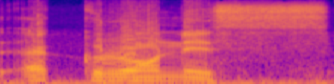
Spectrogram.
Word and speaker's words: Acronis: what is that i don't know if i'm spelling it correctly oh yeah it's acronis i mean pronouncing it correctly all right so acronis cloud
